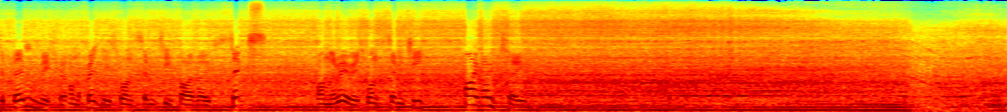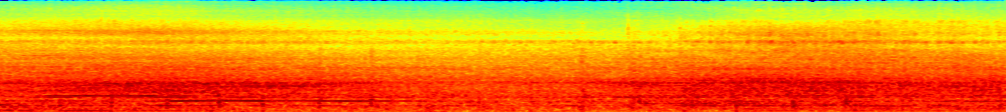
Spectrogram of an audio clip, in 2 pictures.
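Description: A train rumbles and clatters along the rails as it pulls away.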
